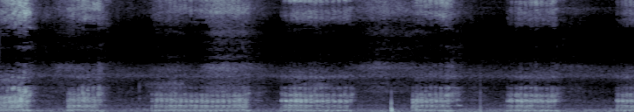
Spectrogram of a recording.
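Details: Mini poodle giving repeated throaty growls, roughly one per second, each a buzzing rumble separated by brief pauses, with a single sharp click partway through.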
